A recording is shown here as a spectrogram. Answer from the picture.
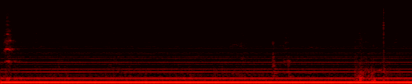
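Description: Steady electrical mains hum with a few faint, brief clicks.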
